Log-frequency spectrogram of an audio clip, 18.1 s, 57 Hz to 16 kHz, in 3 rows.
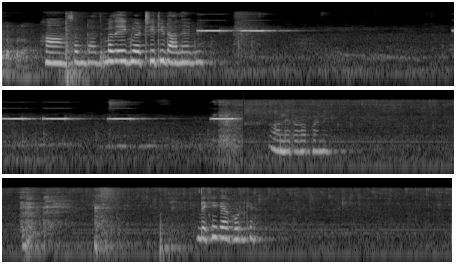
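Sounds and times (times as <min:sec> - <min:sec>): washing machine control panel beeps: 0:02.6 - 0:04.1, 0:06.0 - 0:09.3.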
